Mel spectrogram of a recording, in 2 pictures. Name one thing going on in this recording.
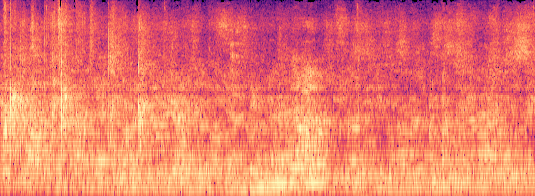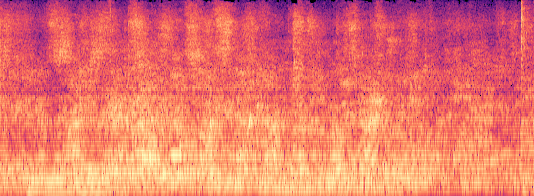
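A bass guitar plays deep notes.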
